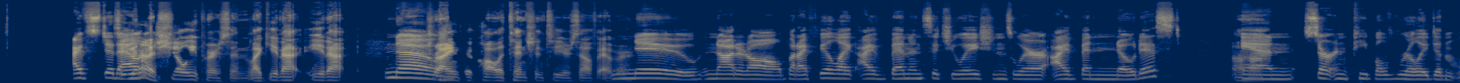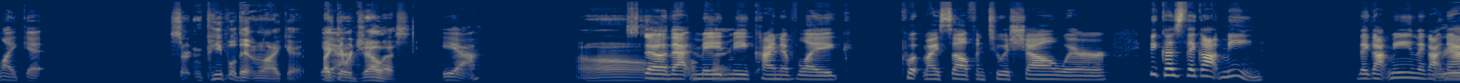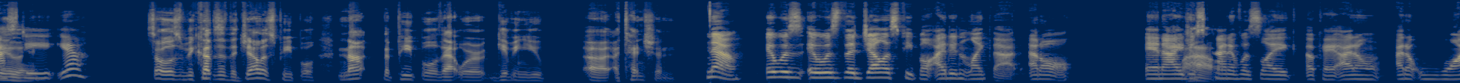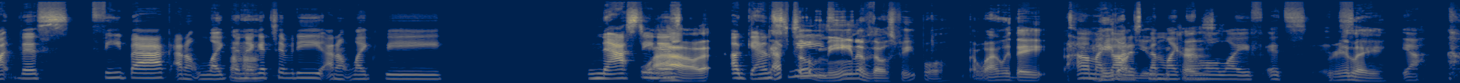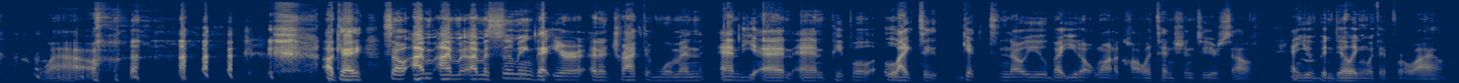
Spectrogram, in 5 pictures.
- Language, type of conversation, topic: English, unstructured, How does where you live affect your sense of identity and happiness?
- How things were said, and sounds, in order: other background noise; drawn out: "Oh"; stressed: "want"; laugh; chuckle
